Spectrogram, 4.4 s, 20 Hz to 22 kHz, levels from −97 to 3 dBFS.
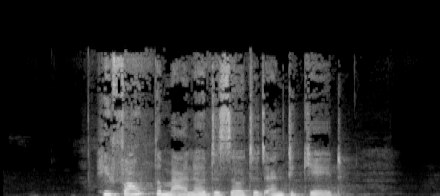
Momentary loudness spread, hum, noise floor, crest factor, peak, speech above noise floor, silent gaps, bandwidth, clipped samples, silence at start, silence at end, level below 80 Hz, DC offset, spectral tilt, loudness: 7 LU; none; -73 dBFS; 16 dB; -4 dBFS; 56 dB; none; 16.5 kHz; under 0.1%; 1 s; 1 s; -62 dBFS; under 0.1%; -4 dB/octave; -18 LUFS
